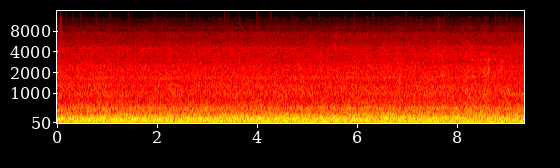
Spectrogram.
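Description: Steady low rumble inside the cabin of an Airbus A320-232 airliner: engine and airflow noise droning evenly, with a faint steady hum above it.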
